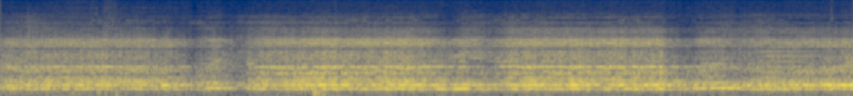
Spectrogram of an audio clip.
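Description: Choral music: voices singing long held chords.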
